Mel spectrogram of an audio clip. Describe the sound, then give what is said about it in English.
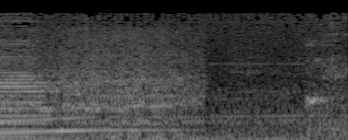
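A car's tires screech loudly in a sustained squeal that fades out, with engine rumble underneath and no talking, as real cars are driven through a street in a chase scene. “Tire screeches don't feel like highly modified.”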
